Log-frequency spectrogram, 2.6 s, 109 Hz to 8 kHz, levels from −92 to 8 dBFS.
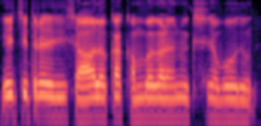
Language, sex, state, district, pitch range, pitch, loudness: Kannada, male, Karnataka, Koppal, 140-155 Hz, 145 Hz, -16 LUFS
